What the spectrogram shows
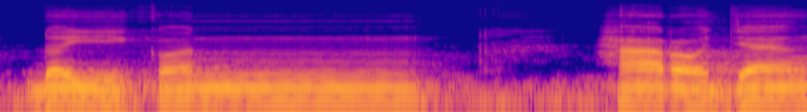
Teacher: fathatain ketemu ha secara terpisah, jadi dibacanya jelas di tenggorokan. Itu alifnya diabaikan saja. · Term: idhar khalqi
